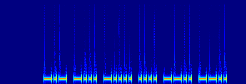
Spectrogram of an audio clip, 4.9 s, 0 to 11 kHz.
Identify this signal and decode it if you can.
Morse code, heard as a keyed tone, about 25 wpm, 700 Hz. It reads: KB6HZZ
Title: Speed Racing - USA 2x3 Call Signs 20wpm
